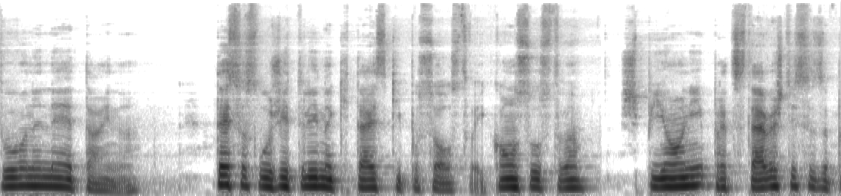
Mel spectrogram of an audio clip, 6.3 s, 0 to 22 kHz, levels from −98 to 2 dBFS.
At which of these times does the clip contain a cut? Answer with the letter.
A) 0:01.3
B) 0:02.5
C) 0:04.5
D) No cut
C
